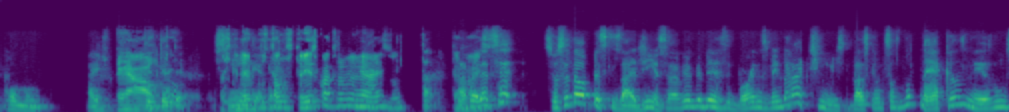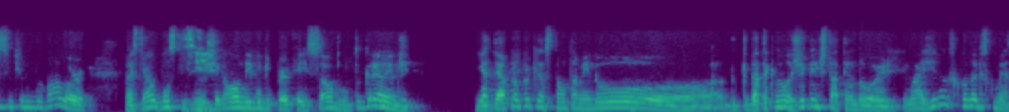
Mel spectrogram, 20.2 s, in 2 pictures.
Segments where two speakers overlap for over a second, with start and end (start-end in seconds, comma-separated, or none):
1.1-2.8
